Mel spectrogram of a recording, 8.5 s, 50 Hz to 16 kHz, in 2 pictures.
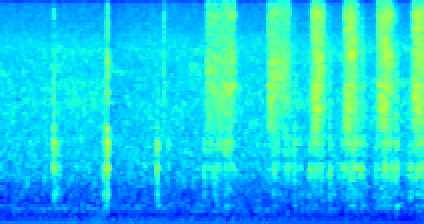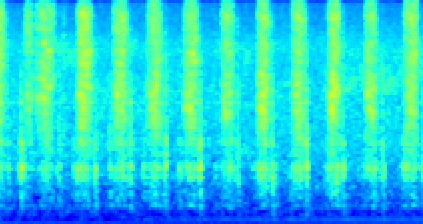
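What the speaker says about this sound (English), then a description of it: "I get my lag bolt started. This will help hold it while I secure it" Ratchet wrench driving a lag bolt into a 4x4 wooden post, a rapid, steady run of close, crisp clicks after a few isolated ticks, heard alone without talk.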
